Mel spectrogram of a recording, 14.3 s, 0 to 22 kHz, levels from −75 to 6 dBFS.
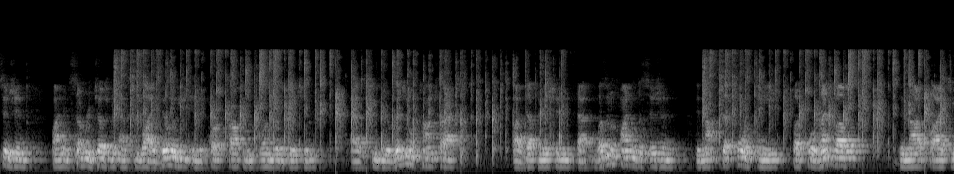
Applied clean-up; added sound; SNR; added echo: none; Clapping; 14 dB; reverberation time 2.2 s.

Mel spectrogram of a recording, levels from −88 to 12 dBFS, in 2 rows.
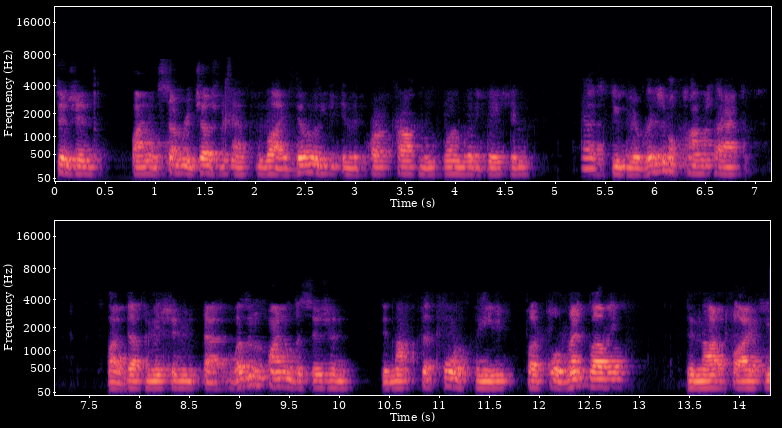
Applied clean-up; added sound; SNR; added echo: neural mask model DeepFilterNet 3.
